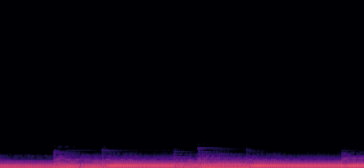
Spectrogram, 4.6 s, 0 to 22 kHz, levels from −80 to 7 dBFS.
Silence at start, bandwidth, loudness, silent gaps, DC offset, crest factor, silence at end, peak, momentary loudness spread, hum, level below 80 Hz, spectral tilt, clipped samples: 0 s; 3 kHz; -30 LUFS; none; under 0.1%; 14 dB; 0 s; -16 dBFS; 4 LU; none; -64 dBFS; -12 dB/octave; under 0.1%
